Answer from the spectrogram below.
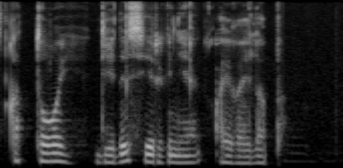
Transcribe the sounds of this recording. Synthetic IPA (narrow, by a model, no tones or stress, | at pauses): qʰɑt̪ːəʁoj | d̪e̞d̪ɪse̞ɾɡʲɪne̞ɑjʁɑjlˠɑp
